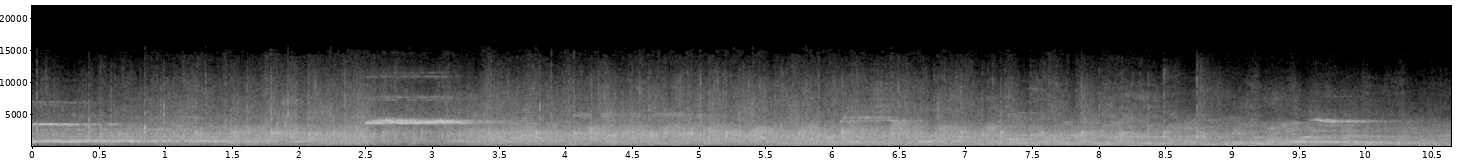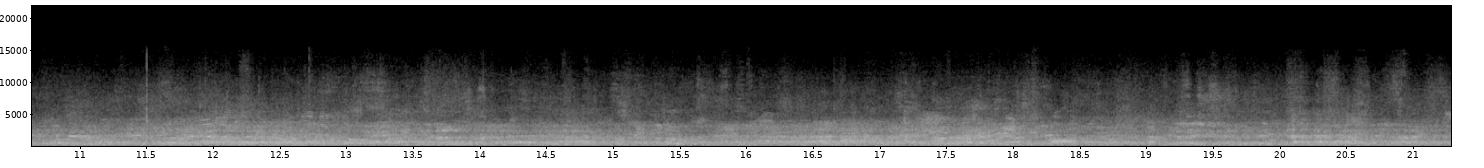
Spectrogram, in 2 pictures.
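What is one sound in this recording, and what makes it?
A crowd applauds steadily.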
